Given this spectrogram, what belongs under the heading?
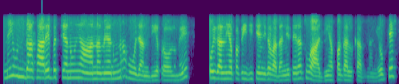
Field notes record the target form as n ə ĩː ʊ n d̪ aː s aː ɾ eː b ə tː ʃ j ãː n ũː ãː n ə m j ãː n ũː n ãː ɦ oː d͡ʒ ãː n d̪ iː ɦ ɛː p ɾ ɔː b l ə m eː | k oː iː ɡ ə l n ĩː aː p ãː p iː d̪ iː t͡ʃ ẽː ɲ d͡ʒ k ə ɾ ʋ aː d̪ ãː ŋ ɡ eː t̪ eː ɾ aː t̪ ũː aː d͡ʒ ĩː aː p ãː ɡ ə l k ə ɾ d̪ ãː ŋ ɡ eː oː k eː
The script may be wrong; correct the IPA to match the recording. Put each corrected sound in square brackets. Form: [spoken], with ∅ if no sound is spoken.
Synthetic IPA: n ə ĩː ʊ n d̪ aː s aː ɾ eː b ə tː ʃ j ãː n ũː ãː n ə m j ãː n ũː n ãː ɦ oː d͡ʒ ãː n d̪ iː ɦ ɛː p ɾ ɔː b l ə m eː | k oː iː ɡ ə l n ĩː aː p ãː p iː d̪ iː t͡ʃ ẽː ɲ d͡ʒ k ə ɾ ʋ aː d̪ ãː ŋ ɡ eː t̪ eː ɾ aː t̪ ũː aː d͡ʒ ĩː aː p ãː ɡ ə l k ə ɾ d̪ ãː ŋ ɡ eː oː k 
